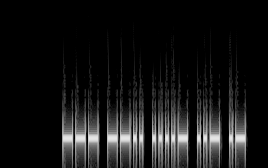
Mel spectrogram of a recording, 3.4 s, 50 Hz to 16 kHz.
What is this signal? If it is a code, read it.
Morse code, heard as a keyed tone, about 31 wpm, 700 Hz. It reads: OZ4UA
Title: DXCC-100 Call Signs - 5 Characters - Repeated 2x - 30wpm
